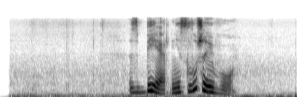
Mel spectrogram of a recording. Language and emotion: Russian, neutral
